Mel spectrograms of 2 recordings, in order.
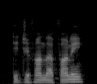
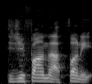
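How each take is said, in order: First: Imitating an emotionless, creepy deadpan; softer mock-monotone question; super monotone. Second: Said in the usual way. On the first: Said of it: "he was super, super monotone. He was like". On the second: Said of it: "the way he said it".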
